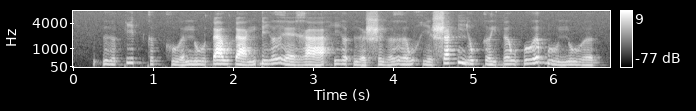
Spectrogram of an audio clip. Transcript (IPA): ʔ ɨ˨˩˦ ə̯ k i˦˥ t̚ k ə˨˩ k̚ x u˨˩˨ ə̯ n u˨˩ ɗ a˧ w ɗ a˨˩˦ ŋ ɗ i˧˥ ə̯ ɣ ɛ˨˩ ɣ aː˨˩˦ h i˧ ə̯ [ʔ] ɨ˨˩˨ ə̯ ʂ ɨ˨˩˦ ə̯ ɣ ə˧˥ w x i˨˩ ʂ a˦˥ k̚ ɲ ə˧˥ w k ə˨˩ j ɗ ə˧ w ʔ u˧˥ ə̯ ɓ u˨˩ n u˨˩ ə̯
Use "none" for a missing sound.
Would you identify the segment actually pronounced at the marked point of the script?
ʔ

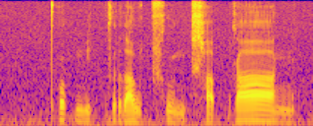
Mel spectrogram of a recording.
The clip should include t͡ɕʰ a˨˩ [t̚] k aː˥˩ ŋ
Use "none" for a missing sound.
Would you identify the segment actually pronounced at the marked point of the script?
p̚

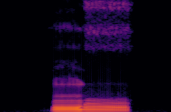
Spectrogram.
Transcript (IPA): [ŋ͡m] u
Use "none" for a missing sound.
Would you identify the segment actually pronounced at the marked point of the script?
ŋ͡m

